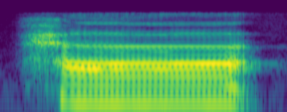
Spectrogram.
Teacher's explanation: এই অক্ষরে এক আলিফ টান হবে। হা এই অক্ষরের মাখরাজ হলো কণ্ঠনালীর মধ্য হইতে হা উচ্চারিত হয়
